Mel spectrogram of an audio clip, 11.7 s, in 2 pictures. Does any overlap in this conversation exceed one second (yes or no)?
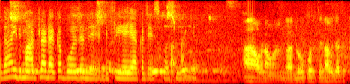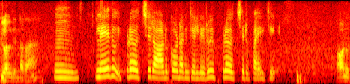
no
